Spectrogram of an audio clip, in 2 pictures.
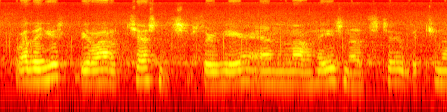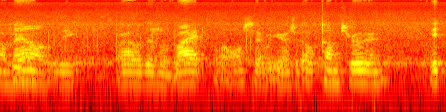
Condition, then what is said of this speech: None; typical speech.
